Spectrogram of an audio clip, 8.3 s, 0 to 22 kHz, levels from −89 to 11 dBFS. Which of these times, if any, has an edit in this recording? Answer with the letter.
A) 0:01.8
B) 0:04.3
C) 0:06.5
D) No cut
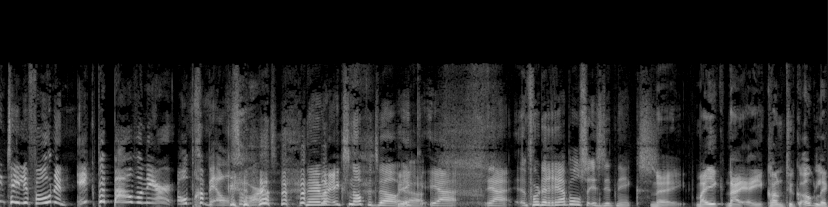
A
